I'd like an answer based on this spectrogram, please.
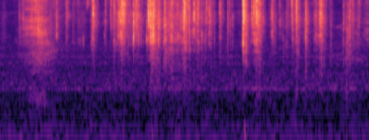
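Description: Foil wrapper of a hockey trading-card hobby pack being torn open and crinkled as the stack of cards is pulled out, with a run of irregular sharp crackles.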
